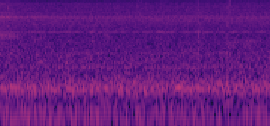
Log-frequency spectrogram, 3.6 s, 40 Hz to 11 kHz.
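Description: BAC 1-11 jet engines at full throttle in a flight simulator, a steady low rumbling drone with a faint whine on top, unbroken and even in level throughout.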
